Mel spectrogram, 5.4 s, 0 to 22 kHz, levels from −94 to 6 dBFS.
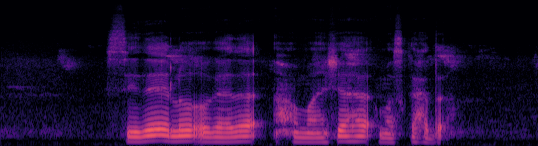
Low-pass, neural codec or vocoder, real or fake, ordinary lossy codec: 19.8 kHz; none; real; none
